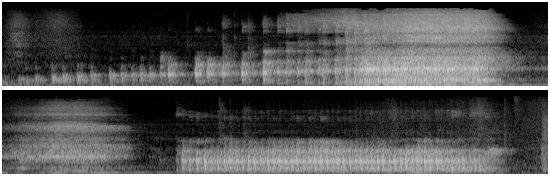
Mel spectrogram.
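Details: An endangered brown hyena (Parahyaena brunnea) at Prague Zoo gives quickening pulsed grunts, then a loud harsh roar and a long buzzy growl.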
